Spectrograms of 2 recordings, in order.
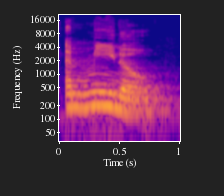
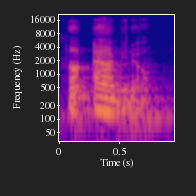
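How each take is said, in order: First: The stress is on the 'mi' syllable. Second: The stress is not on the 'mi' syllable. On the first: The speaker calls it right. "stress is on the um, M" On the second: The speaker calls it wrong.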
